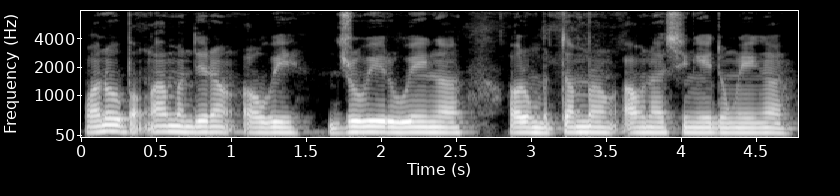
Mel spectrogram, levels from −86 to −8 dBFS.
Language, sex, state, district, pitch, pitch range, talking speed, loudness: Garo, male, Meghalaya, North Garo Hills, 120 Hz, 120-130 Hz, 140 wpm, -14 LUFS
